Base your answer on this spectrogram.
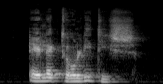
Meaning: electrolytic
- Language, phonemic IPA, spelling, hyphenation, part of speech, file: Dutch, /eːˌlɛktroːˈlitis/, elektrolytisch, elek‧tro‧ly‧tisch, adjective, Nl-elektrolytisch.ogg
